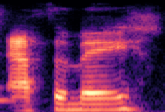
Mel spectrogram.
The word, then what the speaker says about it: athame: Hope I'm saying your username correctly, but they were correcting me that it's not a thame, it's Athame.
